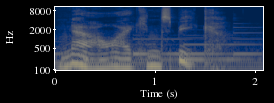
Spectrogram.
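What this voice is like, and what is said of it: Mushy character voice. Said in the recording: “in a somewhat mushy voice”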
